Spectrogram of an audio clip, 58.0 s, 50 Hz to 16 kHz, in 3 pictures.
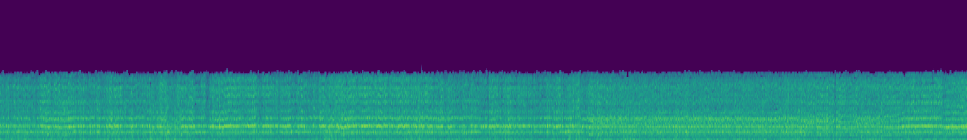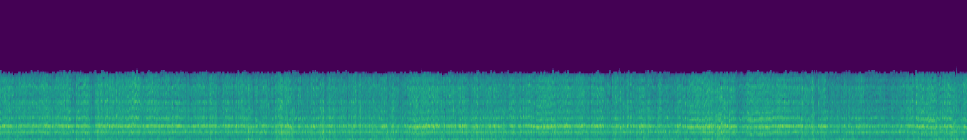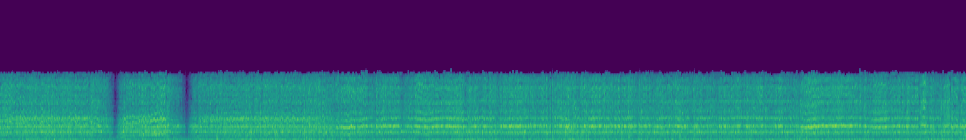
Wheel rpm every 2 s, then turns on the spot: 220, 220, 230, 240, 230, 230, 200, 190, 190, 220, 230, 230, 230, 230, 230, 230, 220, 220, 230, 200, 120, 140, 200, 220, 230, 230, 240, 230, 230.
none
